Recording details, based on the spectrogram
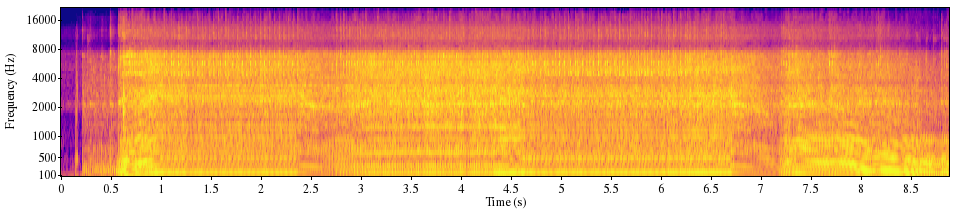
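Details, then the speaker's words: Stihl KM94-RC two-stroke kombi tool, a few months old: high buzzing note held flat out at fixed pitch, not climbing further, vibrating on the rev limiter; rev limiter at full throttle. "the only bad thing about the edger is it vibrates when it's on limiter everything vibrates when it's on limiter"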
